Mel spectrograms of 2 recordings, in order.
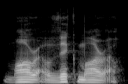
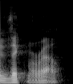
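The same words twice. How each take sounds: First: MORROW said MAH-roh, first syllable long and open; "Morrow" slowly as MAH-roh, stressed up front; alternate pronunciation. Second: MORROW said muh-ROH, first syllable reduced; speaker's usual pronunciation. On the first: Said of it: "some people said the pronunciation is". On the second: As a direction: say "Morrow" quickly with a short muh, weight on ROH. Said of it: "I always say". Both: Shown as a demonstration.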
